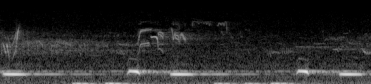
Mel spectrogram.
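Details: Cuckoo singing in a lush ancient deep forest at Pallandri, Azad Kashmir: a clear two-note falling cu-coo, higher note then lower, repeated about every 1.7 seconds, over a steady low tone, with other birds chirping faintly at higher pitch.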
